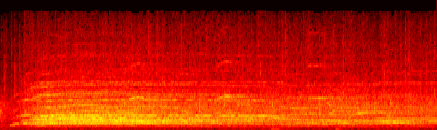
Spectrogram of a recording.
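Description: A live audience votes by applause between the films Unforgiven and Reservoir Dogs, breaking into sustained applause and cheering. It is loud and steady after a brief quiet start, with dense clapping mixed with high whoops and shouts that keep going to the end.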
